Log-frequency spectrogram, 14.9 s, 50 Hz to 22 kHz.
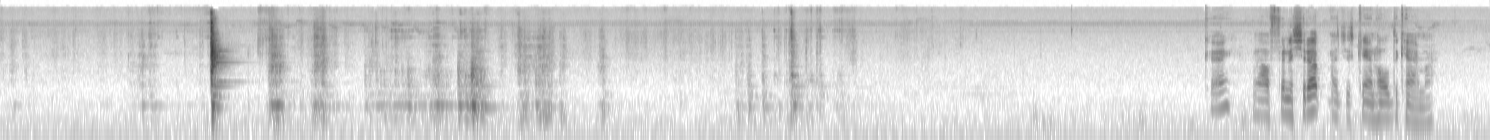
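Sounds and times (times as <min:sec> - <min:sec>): paper towel rubbing on metal: 0:02.6 - 0:09.2
light clicks and knocks: 0:07.2 - 0:08.6.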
